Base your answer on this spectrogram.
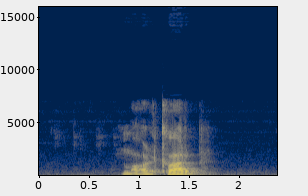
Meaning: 1. muzzle (device to keep a dog from biting) 2. an order, rule or law that intends to prevent someone from speaking, writing, publishing etc
- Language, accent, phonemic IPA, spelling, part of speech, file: German, Austria, /ˈmaʊ̯lˌkɔʁp/, Maulkorb, noun, De-at-Maulkorb.ogg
